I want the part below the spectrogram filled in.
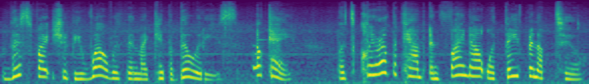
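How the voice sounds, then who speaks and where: Calm young strategist woman, higher voice, measured and gently commanding. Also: slight background noise. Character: composed young woman strategist and island leader. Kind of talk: video game dialogue.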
